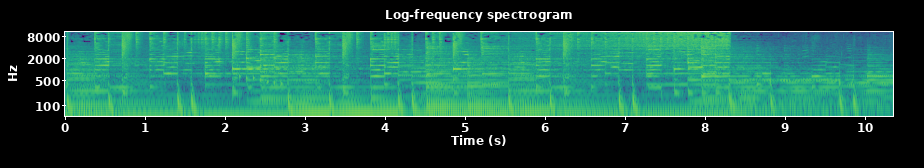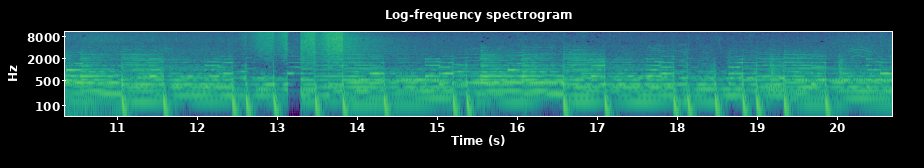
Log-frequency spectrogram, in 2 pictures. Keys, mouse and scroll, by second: 5.1-6.3 shift+drag, 12.4 click, 16.4 space, 16.9 ctrl+click.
